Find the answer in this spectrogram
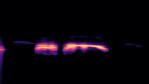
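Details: Spotted dove, 'giọng thổ' deep-voiced 'thúc gù' cooing: a brief phrase of a short low coo followed by a longer sustained coo that falls at the end.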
